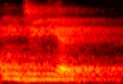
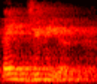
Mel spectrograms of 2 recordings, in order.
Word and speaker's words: engineer: और जब भी आखिर में आर आता है, इसको बहुत स्लाइटली, बहुत धीमे से प्रोनाउंस करना होता है। engineer, engineer, not engineer, we don't have to speak like that। engineer, इसको खा जाइएगा या बहुत हल्के से बोलिएगा।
